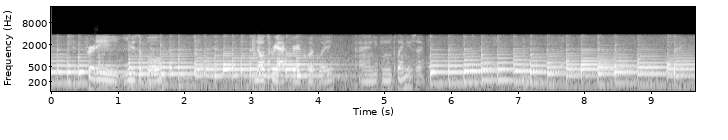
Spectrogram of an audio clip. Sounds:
Speech, Music, Harpsichord

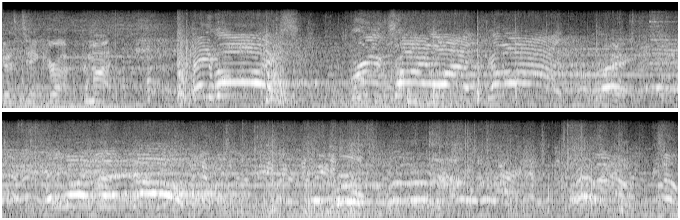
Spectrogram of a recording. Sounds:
Speech

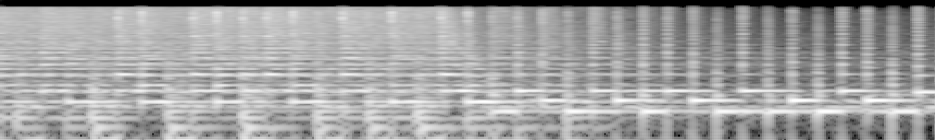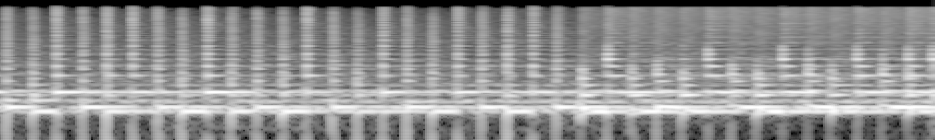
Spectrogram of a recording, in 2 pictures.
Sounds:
Music

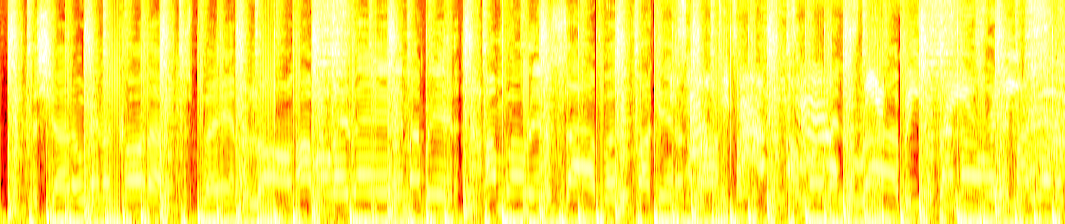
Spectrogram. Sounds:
Music

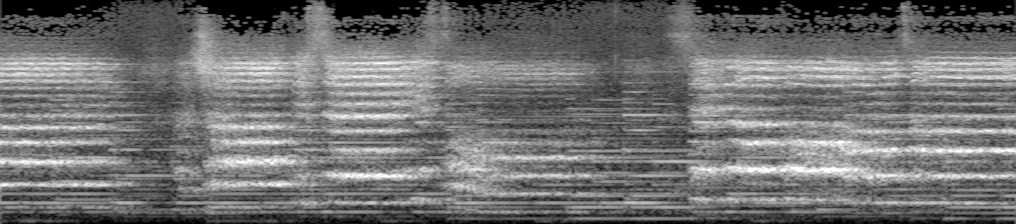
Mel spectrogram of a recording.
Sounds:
Choir, Music

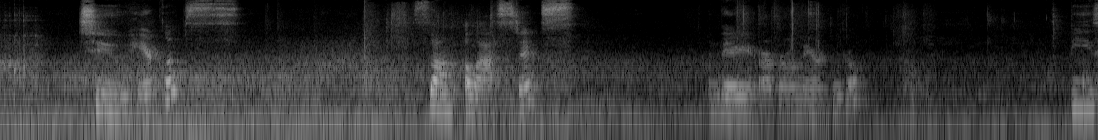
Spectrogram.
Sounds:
inside a small room, Speech

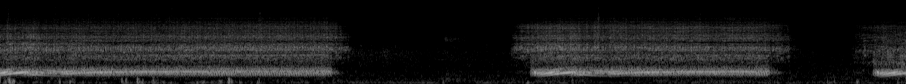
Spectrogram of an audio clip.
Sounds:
Chainsaw

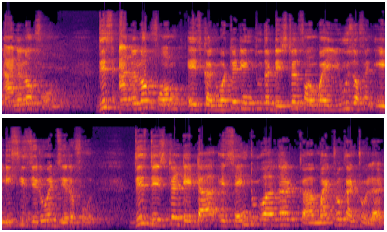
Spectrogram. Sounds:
Speech

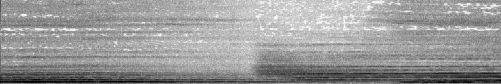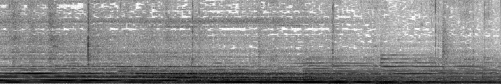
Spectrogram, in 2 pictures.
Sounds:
Music

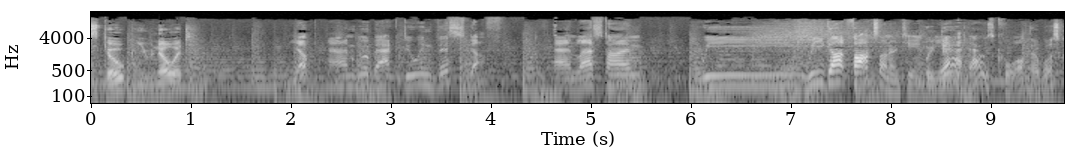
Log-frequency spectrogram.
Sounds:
Music, Speech

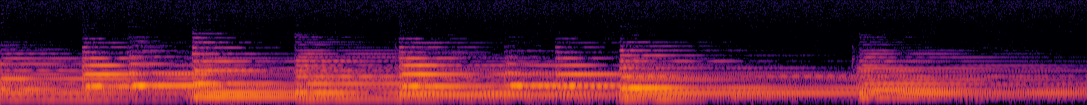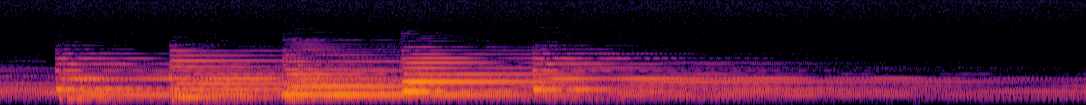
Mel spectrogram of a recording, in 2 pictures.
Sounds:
inside a large room or hall, Piano, Keyboard (musical), Music, Musical instrument, Classical music

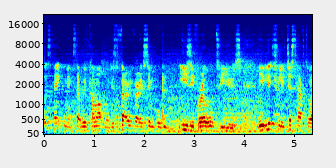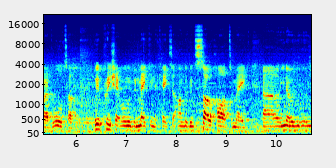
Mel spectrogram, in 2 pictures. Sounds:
Speech, Music

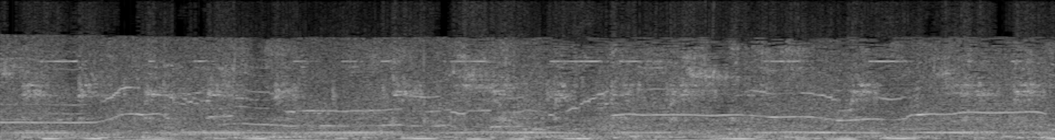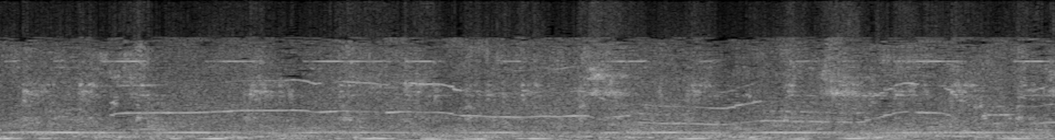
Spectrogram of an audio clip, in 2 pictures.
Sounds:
Music, speech noise

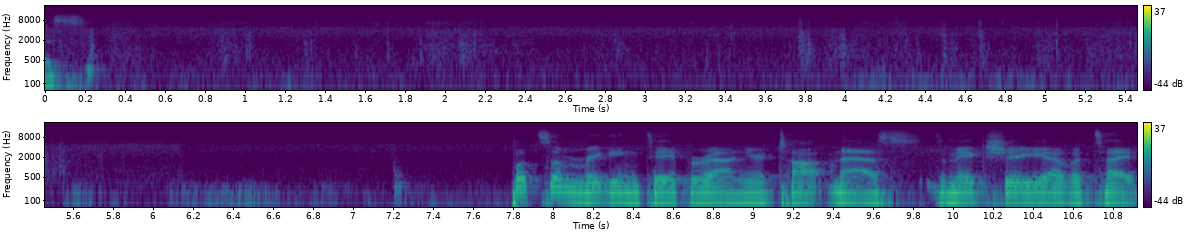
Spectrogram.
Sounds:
Speech

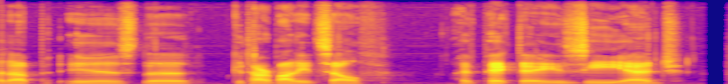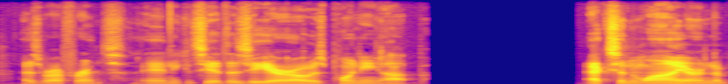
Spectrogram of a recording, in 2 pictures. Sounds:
Speech

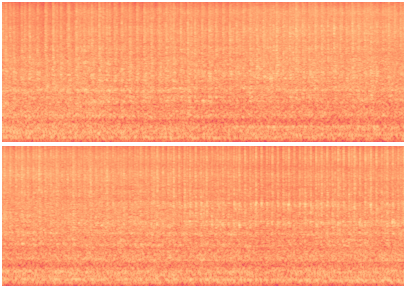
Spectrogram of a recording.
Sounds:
train wagon, Train, Vehicle, Rail transport

